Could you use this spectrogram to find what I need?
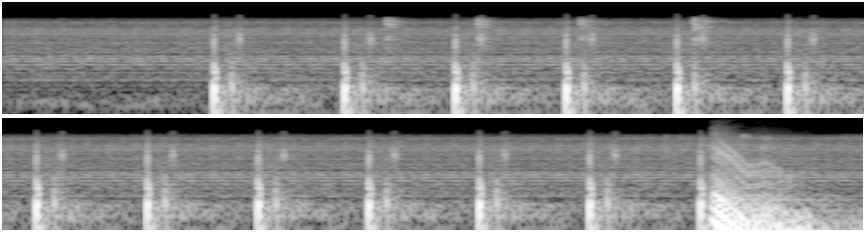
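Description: Slow, even footsteps thud on a hard floor.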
